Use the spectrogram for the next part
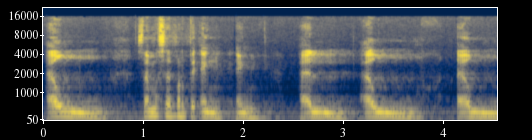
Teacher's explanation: ketika mengucapkan al al al al maka pangkal lidahnya dinaikkan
